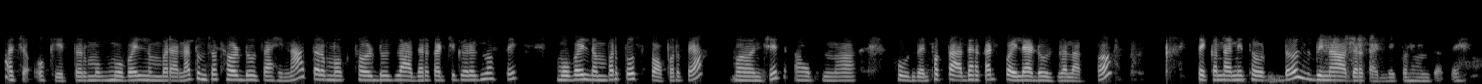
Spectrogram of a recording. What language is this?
Marathi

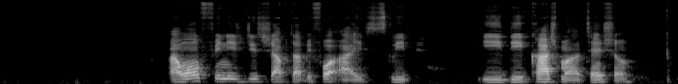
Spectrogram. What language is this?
Nigerian Pidgin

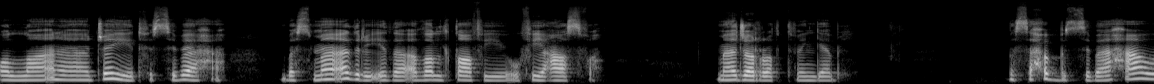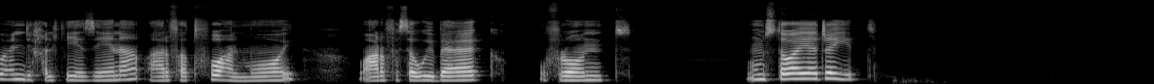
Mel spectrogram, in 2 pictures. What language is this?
Hijazi Arabic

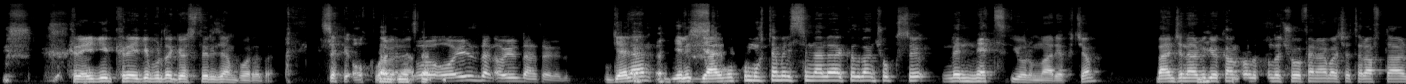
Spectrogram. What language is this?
Turkish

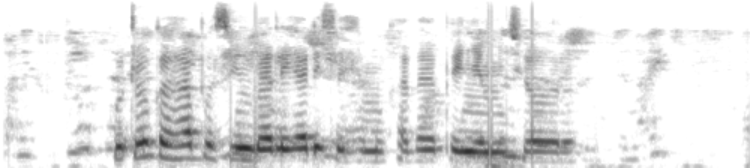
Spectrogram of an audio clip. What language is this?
Swahili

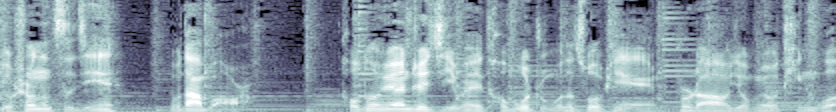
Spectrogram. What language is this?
Chinese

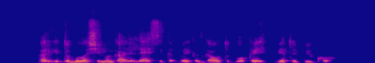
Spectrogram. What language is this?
Lithuanian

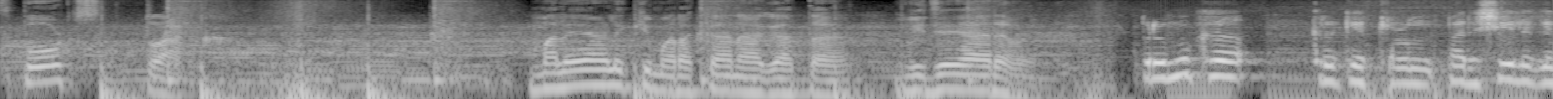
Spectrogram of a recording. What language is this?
Malayalam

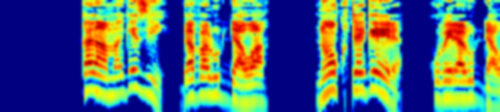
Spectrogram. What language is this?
Ganda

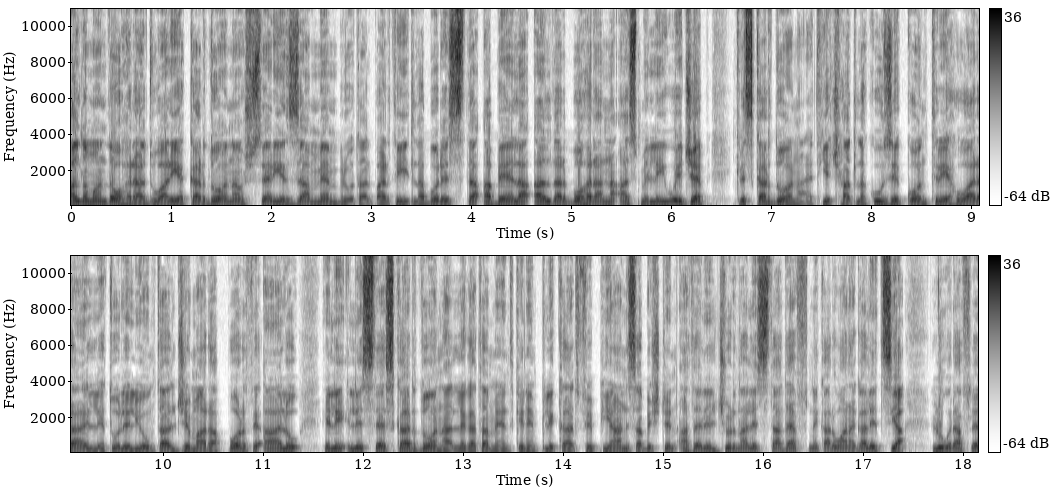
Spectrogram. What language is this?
Romanian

